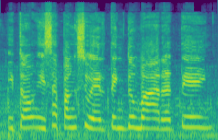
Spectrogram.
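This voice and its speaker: A woman's voice: high-pitched, little pitch movement, brisk, close to an everyday voice. A woman playing a hardworking, touchy middle-aged Filipina mother in a Tagalog radio drama, with an emphatic, reproachful and melodramatic delivery and a Filipino accent. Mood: cheerful, proud. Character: hardworking, touchy Filipina mother running an eatery, easily hurt. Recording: music under the voice.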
